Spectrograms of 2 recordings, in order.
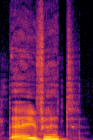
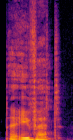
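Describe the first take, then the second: First: Very high, desperate cry; anguished calling. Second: Higher, falling, subdued call; stunned calling. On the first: Susan calls the man she loves, anguished cry. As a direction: cry the name out higher, pleading. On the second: Susan calls the man she loves, stunned. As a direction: call the name in disbelief. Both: A narrator's reading. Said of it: "rief wieder und wieder den Namen".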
